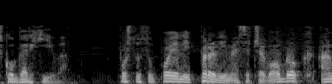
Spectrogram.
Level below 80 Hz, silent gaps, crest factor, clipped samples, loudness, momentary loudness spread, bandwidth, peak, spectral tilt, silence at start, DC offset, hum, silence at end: -50 dBFS; none; 18 dB; under 0.1%; -25 LUFS; 9 LU; 6.6 kHz; -8 dBFS; -7 dB/octave; 0 s; under 0.1%; none; 0 s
